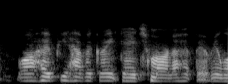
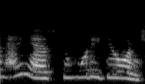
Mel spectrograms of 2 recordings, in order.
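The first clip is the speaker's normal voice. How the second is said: sweet phone greeting; 11 semitones higher, 3 dB quieter than usual. Retold or imitated.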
